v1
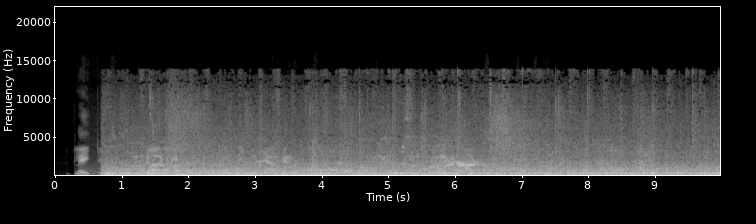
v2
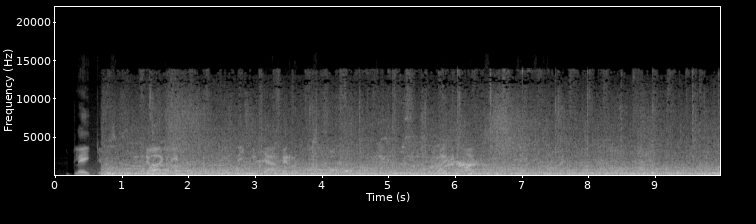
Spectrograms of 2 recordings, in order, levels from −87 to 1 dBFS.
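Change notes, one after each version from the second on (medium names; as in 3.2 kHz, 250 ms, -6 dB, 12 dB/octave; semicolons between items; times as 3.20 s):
background -3.5 dB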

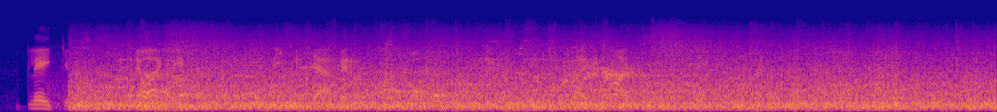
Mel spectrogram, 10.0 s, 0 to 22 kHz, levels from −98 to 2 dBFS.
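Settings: master: add tape spacing loss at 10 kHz 29 dB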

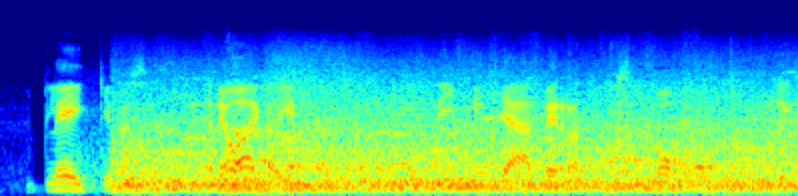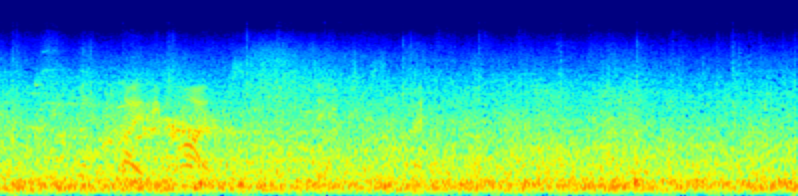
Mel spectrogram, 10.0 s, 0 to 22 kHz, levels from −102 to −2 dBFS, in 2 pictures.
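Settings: speech +4.5 dB; reverb: on, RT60 0.45 s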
